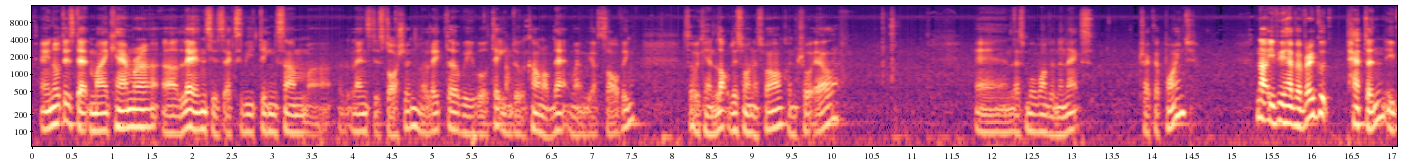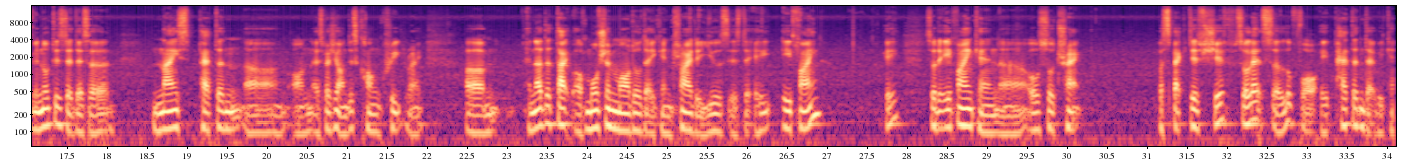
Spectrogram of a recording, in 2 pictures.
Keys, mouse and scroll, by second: 9.8 typing, 10.6 ctrl+l, 12.3 click, 12.6 scroll down 1, 13.1 scroll up 1, 13.7 scroll down 1, 14.4 middle click, 14.9 scroll up 1, 16.2-17.8 drag, 21.2 scroll down 1, 22.0-25.3 scroll up 1, 25.3 click, 27.4-27.7 scroll up 1, 29.4-30.3 scroll down 1, 30.3-31.4 scroll up 1, 31.4-32.3 scroll down 1.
